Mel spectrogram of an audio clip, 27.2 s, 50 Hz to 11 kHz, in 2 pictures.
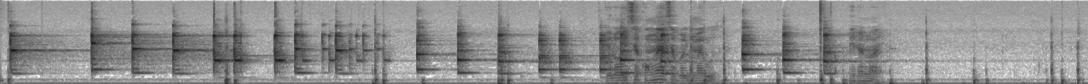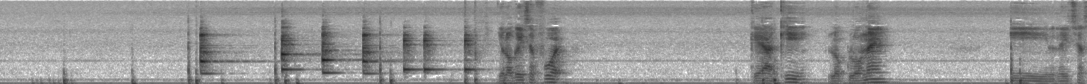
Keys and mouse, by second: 16.4 F1, 16.4 F5, 18.1-20.0 drag, 20.5 click, 21.0 click, 21.4 click.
